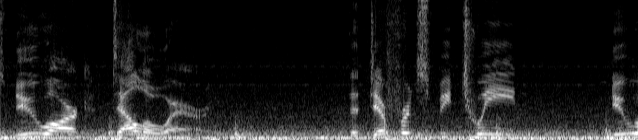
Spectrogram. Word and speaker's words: Newark: you pronounce it so if I say new arc it means Delaware and if I say Newark it means New Jersey don't get that wrong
